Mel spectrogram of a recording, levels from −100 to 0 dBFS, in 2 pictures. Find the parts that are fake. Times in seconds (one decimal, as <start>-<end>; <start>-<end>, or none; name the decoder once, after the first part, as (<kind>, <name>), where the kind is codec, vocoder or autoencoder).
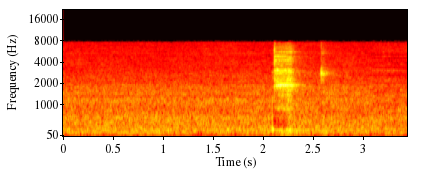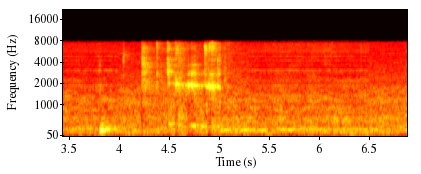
3.1-4.0 (codec, SNAC); 5.3-6.5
